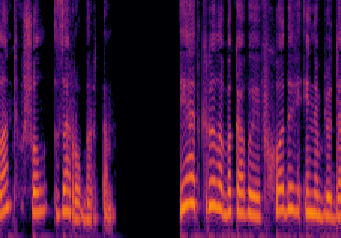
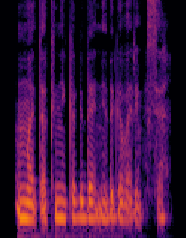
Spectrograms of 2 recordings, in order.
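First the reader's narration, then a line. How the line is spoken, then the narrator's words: Quiet. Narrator (Russian): тихо сказал Орланд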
